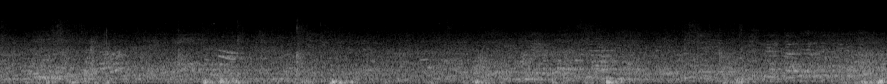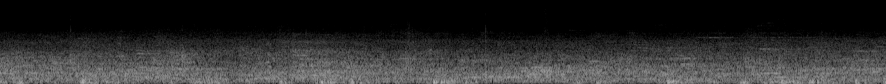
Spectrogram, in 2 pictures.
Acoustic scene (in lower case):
crowded indoor space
